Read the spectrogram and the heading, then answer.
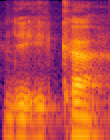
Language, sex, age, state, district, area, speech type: Assamese, male, 60+, Assam, Dhemaji, urban, spontaneous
